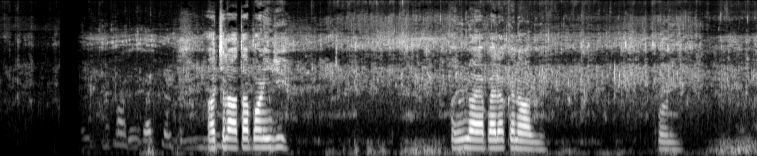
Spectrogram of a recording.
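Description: Water gushes from a pipe and splashes.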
